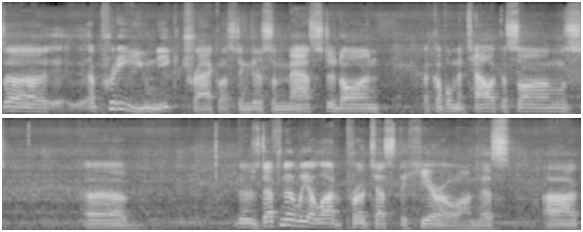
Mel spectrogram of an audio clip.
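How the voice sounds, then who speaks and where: Over a noisy background, a low-voiced man vlogs about his collection, chatting casually with his viewers. He rambles, frequently stumbling over words and correcting himself.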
